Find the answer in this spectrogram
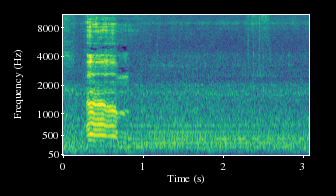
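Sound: motorcycle engine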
